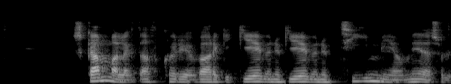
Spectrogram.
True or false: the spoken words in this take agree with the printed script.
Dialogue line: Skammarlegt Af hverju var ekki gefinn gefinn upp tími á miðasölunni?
true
